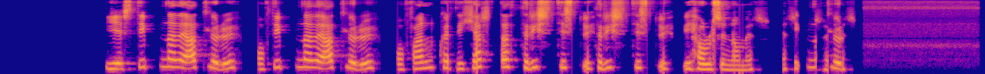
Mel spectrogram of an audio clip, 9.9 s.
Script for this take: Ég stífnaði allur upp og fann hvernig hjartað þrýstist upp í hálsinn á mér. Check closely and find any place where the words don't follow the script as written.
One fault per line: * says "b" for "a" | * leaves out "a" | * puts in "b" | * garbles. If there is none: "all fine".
* puts in "stífnaði allur upp"
* puts in "þrýstist"
* garbles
